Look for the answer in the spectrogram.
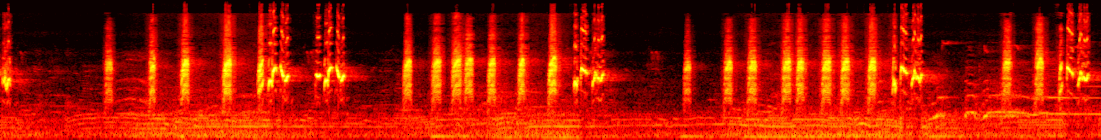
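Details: Sooty-headed bulbul in full voice, known for provoking other bulbuls: long series of sharp repeated chirps in bursts, mixed with short warbled phrases, with a faint low hum beneath.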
